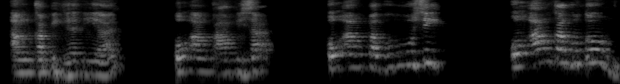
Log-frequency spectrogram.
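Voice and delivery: slow, building list of questions; preacher reading Paul's questions, slow and rising; scripture reading. Acted.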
